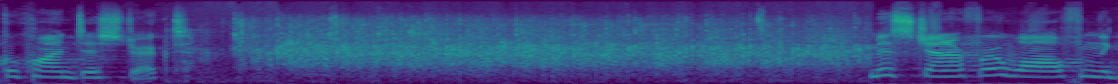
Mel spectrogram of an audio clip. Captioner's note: audience applauding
